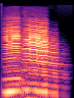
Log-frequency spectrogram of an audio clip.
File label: Sleepy Voice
